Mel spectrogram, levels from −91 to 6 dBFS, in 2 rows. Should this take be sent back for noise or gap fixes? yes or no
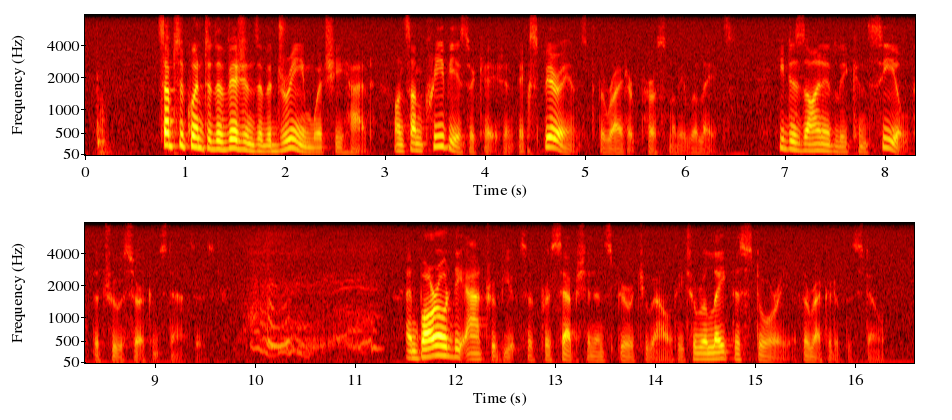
yes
